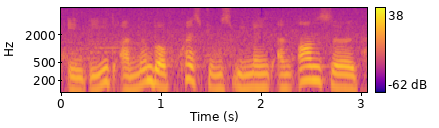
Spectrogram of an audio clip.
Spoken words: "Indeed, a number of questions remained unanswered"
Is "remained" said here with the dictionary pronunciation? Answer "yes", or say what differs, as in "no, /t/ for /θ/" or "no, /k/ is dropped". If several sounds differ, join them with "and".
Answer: yes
